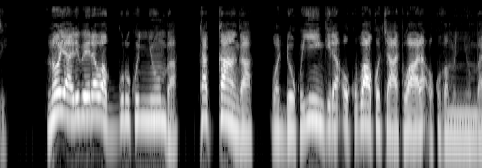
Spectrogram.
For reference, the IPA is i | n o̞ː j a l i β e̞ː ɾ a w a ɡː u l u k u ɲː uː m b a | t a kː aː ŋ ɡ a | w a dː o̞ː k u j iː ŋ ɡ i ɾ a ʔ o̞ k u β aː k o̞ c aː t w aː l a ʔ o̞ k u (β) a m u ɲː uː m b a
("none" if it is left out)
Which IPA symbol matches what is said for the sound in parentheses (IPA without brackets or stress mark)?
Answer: v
